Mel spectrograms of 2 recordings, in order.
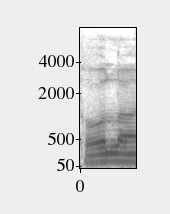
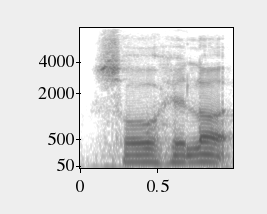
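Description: First: It is pronounced sohla, with no middle i vowel. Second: It is pronounced sohila, with a short middle i. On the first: The speaker calls it wrong. "ਸੋਹਲਾ ਨਹੀਂ ਕਹਿਣਾ" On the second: The speaker calls it right. "ਇਸ ਤਰ੍ਹਾਂ ਪੜ੍ਹਨਾ ਹੈ"

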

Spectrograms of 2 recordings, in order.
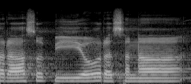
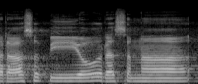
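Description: Both takes have the same delivery.

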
